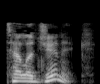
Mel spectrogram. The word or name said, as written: telegenic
